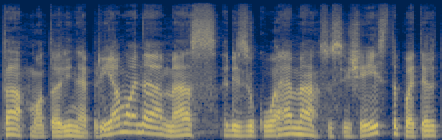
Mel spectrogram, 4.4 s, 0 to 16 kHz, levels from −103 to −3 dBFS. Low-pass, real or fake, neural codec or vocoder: 14.4 kHz; fake; vocoder, 44.1 kHz, 128 mel bands, Pupu-Vocoder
